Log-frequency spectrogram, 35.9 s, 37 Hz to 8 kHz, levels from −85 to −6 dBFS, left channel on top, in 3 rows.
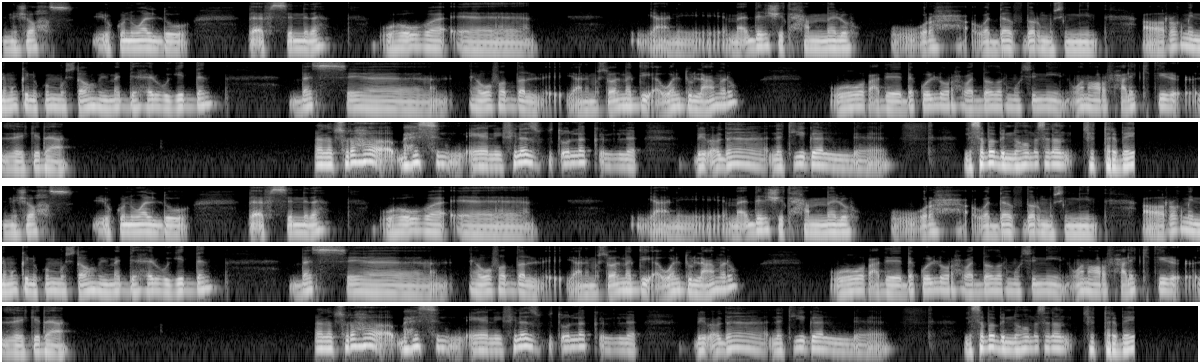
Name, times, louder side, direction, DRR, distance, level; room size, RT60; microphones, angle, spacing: voice 1, 0.0-3.3 3.8-5.3 6.3-8.6 8.9-14.1 14.8-19.3 20.3-24.6, equal, 5° right, 0.9 m, -26 dB
voice 2, 27.1-30.3 30.9-32.8 33.6-35.3, left 2 dB, 30° left, 0.5 m, -22 dB
head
